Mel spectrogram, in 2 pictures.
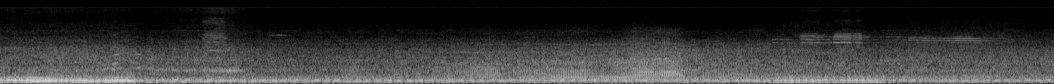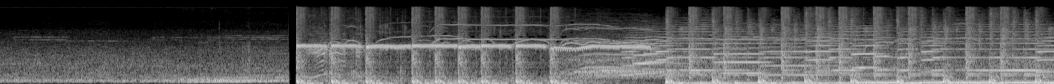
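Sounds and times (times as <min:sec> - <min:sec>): motorcycle engines revving: 0:00.0 - 0:09.2, 0:09.8 - 0:21.0.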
